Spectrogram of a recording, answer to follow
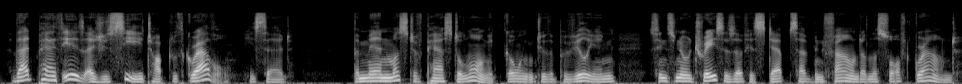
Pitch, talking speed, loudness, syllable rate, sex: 140 Hz, 220 wpm, -19 LUFS, 5.1 syllables/s, female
